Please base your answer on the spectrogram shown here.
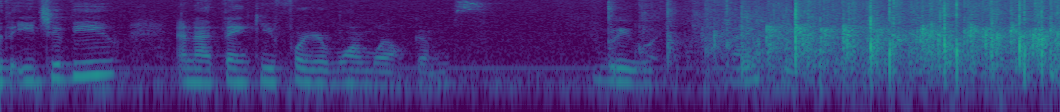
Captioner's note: applause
